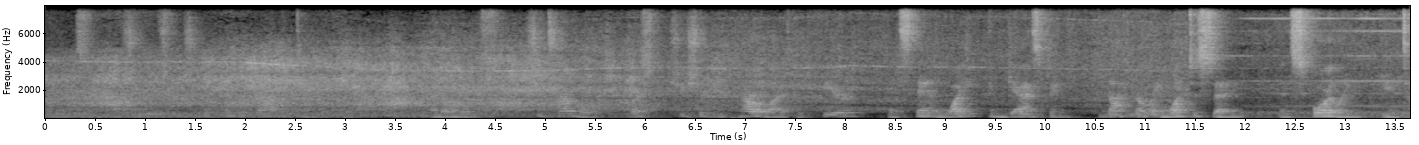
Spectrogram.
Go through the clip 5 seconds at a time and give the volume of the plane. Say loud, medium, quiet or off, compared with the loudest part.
loud, medium, medium.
